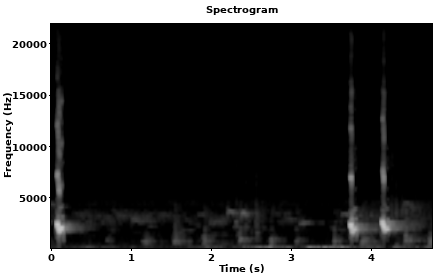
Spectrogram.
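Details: Sooty-headed bulbul (trucuk) singing in the rapid 'ropel' style, which reportedly sets other bulbuls off too: one sharp burst, then a pair of loud explosive notes near the end, with faint low rumbling between.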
